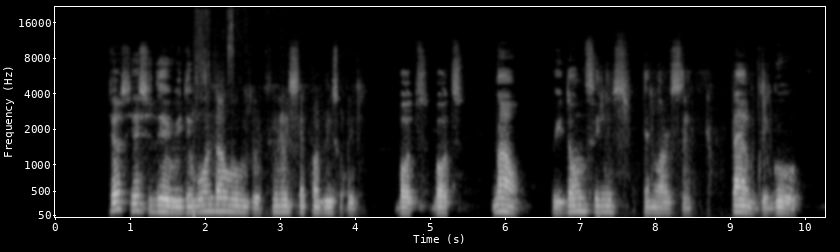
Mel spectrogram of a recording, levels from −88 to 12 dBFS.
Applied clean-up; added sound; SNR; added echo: neural mask model DeepFilterNet 3.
